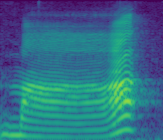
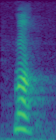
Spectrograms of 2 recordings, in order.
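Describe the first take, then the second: First: The pitch falls and then rises. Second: The syllable is short, light and cut off. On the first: The speaker calls it wrong. "down and up" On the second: The speaker calls it right. "a little staccato, a little sudden, little light sound"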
